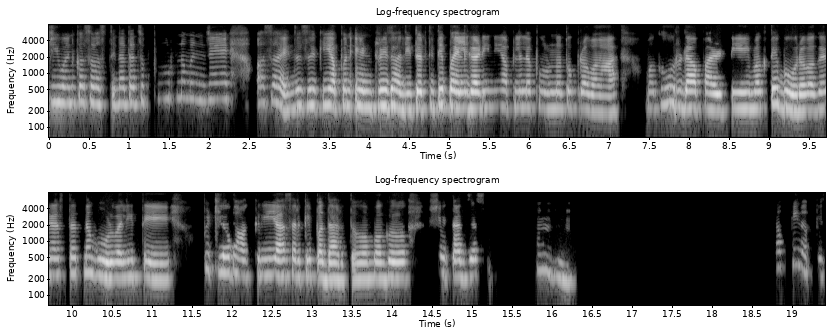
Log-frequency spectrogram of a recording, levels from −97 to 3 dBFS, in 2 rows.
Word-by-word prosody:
जीवन 285 Hz, -1 st, -2 dB
कसं 285 Hz, -1 st, -3 dB
असते 265 Hz, 0 st, -8 dB
ना, 270 Hz, -, -5 dB
त्याचं 280 Hz, +1 st, -5 dB
पूर्ण 335 Hz, +1 st, -18 dB
म्हणजे 330 Hz, 0 st, -12 dB, 0.4 s
असं 285 Hz, +1 st, -9 dB
आहे, 210 Hz, -7 st, 0 dB
जसं 250 Hz, +1 st, -1 dB
की 255 Hz, 0 st, +2 dB
आपण 245 Hz, 0 st, +1 dB
एंट्री 240 Hz, 0 st, +4 dB
झाली, 220 Hz, -4 st, +3 dB
तर 230 Hz, -1 st, +7 dB
तिथे 235 Hz, +2 st, +2 dB
बैलगाडीने 230 Hz, +1 st, +4 dB
आपल्याला 230 Hz, 0 st, -4 dB
पूर्ण 225 Hz, -1 st, -4 dB
तो 230 Hz, -1 st, -6 dB
प्रवास. 195 Hz, -4 st, -2 dB, 0.4 s
मग 225 Hz, +1 st, -12 dB
हुरडा 240 Hz, -4 st, +3 dB
पार्टी, 220 Hz, +1 st, +2 dB
मग 225 Hz, 0 st, 0 dB
ते 270 Hz, -, +5 dB
बोरं 205 Hz, -2 st, +6 dB
वगैरे 225 Hz, +3 st, -1 dB
असतात 245 Hz, +1 st, -6 dB
ना 260 Hz, -, -1 dB
गोडवाली 210 Hz, -1 st, +3 dB
ते, 205 Hz, -2 st, +1 dB, 0.6 s
पिठलं-भाकरी 250 Hz, -5 st, -4 dB
यासारखे 225 Hz, -1 st, 0 dB
पदार्थ. 200 Hz, -2 st, +1 dB, 0.3 s
मग 205 Hz, +1 st, 0 dB
अ, -, -, +1 dB, 0.4 s
शेतात 235 Hz, -3 st, -3 dB
जसं 230 Hz, 0 st, -6 dB, 0.6 s
हं, 290 Hz, -, -11 dB
हं. 190 Hz, -3 st, -8 dB, 2.6 s
नक्की. 330 Hz, +4 st, -19 dB
नक्कीच. 250 Hz, -3 st, -17 dB
235 Hz, 135 wpm, -22 LUFS, 220-265 Hz, 2.6 s, तर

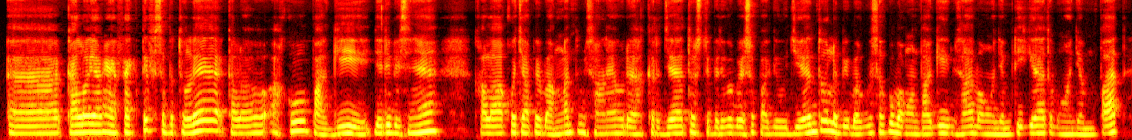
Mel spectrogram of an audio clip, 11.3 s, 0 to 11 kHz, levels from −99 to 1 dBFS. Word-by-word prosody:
Eee, 170 Hz, 0 st, 0 dB
kalau 185 Hz, +2 st, +5 dB
yang 195 Hz, 0 st, +6 dB
efektif 185 Hz, +7 st, 0 dB
sebetulnya 200 Hz, +5 st, +2 dB
kalau 170 Hz, +2 st, -2 dB
aku 220 Hz, +4 st, +1 dB
pagi. 155 Hz, +1 st, +1 dB
Jadi 175 Hz, +1 st, +2 dB
biasanya 180 Hz, +4 st, +3 dB, 0.4 s
kalau 170 Hz, -1 st, -1 dB
aku 170 Hz, +1 st, -2 dB
capek 175 Hz, -1 st, -1 dB
banget 155 Hz, +4 st, -1 dB
misalnya 165 Hz, -4 st, -4 dB
udah 165 Hz, -2 st, -2 dB
kerja 160 Hz, -1 st, -1 dB
terus 180 Hz, -2 st, 0 dB
tiba-tiba 160 Hz, +2 st, -5 dB
besok 165 Hz, +3 st, -1 dB
pagi 155 Hz, -1 st, -6 dB
ujian 160 Hz, +5 st, +2 dB
tuh 230 Hz, +1 st, +2 dB
lebih 175 Hz, -4 st, +1 dB
bagus 175 Hz, +5 st, -4 dB
aku 190 Hz, +1 st, +1 dB
bangun 160 Hz, -3 st, -1 dB
pagi 165 Hz, +3 st, -2 dB
misalnya 160 Hz, +2 st, -4 dB
bangun 150 Hz, -1 st, -3 dB
jam 145 Hz, 0 st, 0 dB
3.00 165 Hz, +2 st, 0 dB
atau 175 Hz, -, -9 dB
bangun 150 Hz, -1 st, -3 dB
jam 140 Hz, -, -1 dB
4.00 175 Hz, +6 st, +1 dB
170 Hz, 190 wpm, -21 LUFS, 160-185 Hz, 0.4 s, yang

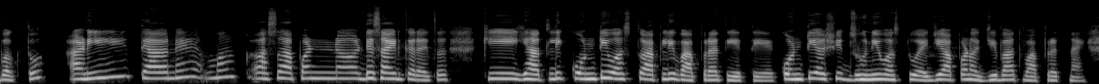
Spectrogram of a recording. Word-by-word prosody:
बघतो 220 Hz, +8 st, -4 dB, 0.3 s
आणि 305 Hz, +8 st, +2 dB, 0.2 s
त्याने 280 Hz, +1 st, +2 dB, 0.2 s
मग 330 Hz, +3 st, -6 dB
असं 270 Hz, +2 st, -2 dB
आपण 275 Hz, 0 st, -1 dB
अ, 275 Hz, 0 st, -2 dB
डिसाईड 270 Hz, -2 st, +4 dB
करायचं, 220 Hz, -2 st, -3 dB, 0.4 s
की 260 Hz, -1 st, +2 dB
ह्यातली 245 Hz, +2 st, +3 dB
कोणती 265 Hz, +2 st, +4 dB
वस्तू 255 Hz, -1 st, 0 dB
आपली 240 Hz, +2 st, +2 dB
वापरात 205 Hz, -1 st, -1 dB
येते, 180 Hz, -1 st, -3 dB
कोणती 245 Hz, +2 st, +3 dB
अशी 255 Hz, 0 st, 0 dB
जुनी 225 Hz, +2 st, +4 dB
वस्तू 225 Hz, -1 st, 0 dB
आहे, 195 Hz, -3 st, 0 dB
जी 230 Hz, -, +2 dB
आपण 225 Hz, +2 st, -2 dB
अजिबात 215 Hz, +2 st, -2 dB
वापरत 190 Hz, 0 st, -4 dB
नाही 170 Hz, -1 st, -8 dB
245 Hz, 140 wpm, -23 LUFS, 215-275 Hz, 0.4 s, डिसाईड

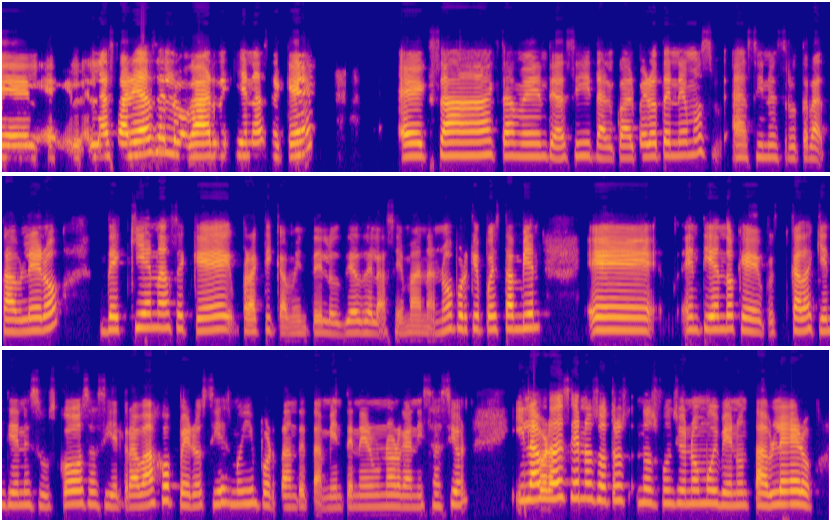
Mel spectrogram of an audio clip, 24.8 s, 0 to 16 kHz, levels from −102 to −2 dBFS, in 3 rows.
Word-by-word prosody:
el 235 Hz, -, +1 dB
el 245 Hz, -, -4 dB
las 250 Hz, +1 st, +4 dB
tareas 275 Hz, +4 st, +8 dB
del 310 Hz, -2 st, +1 dB
hogar, 255 Hz, 0 st, +7 dB
de 255 Hz, 0 st, -4 dB
quién 265 Hz, -2 st, -1 dB
hace 250 Hz, -4 st, -7 dB
qué. 255 Hz, +2 st, +7 dB, 1.0 s
Exactamente, 260 Hz, 0 st, +2 dB
así 255 Hz, +4 st, -5 dB
tal 220 Hz, -3 st, -3 dB
cual. 225 Hz, 0 st, -4 dB
Pero 250 Hz, +1 st, 0 dB
tenemos 275 Hz, +4 st, -4 dB, 0.2 s
así 240 Hz, -1 st, -6 dB
nuestro 230 Hz, -2 st, -12 dB
tra 215 Hz, -, -4 dB
tablero 245 Hz, +5 st, +1 dB, 0.4 s
de 260 Hz, +2 st, -1 dB
quién 300 Hz, 0 st, -1 dB
hace 290 Hz, -1 st, -1 dB
qué, 260 Hz, +2 st, +4 dB
prácticamente 110 Hz, -, -6 dB
los 195 Hz, -2 st, -11 dB
días 215 Hz, 0 st, -4 dB
de 210 Hz, -1 st, -6 dB
la -, -, -7 dB
semana, 110 Hz, +1 st, -9 dB
¿no?, 260 Hz, +6 st, -5 dB
porque, 275 Hz, -1 st, -2 dB
pues, 270 Hz, +1 st, -3 dB
también, 280 Hz, +2 st, +1 dB, 0.5 s
eh, 255 Hz, -3 st, +5 dB, 0.3 s
entiendo 265 Hz, +1 st, -1 dB
que, 245 Hz, -4 st, 0 dB
pues, 205 Hz, +1 st, -17 dB
cada 245 Hz, +1 st, +1 dB
quien 240 Hz, 0 st, -7 dB
tiene 245 Hz, 0 st, -5 dB
sus 215 Hz, -1 st, -13 dB
cosas 255 Hz, -1 st, -3 dB
y 220 Hz, -, -7 dB
el 215 Hz, -, -11 dB
trabajo, 235 Hz, +9 st, +1 dB
pero 225 Hz, -1 st, -2 dB
sí 255 Hz, +1 st, -7 dB
es 275 Hz, -, -8 dB
muy 255 Hz, +1 st, -8 dB
importante 230 Hz, -6 st, -6 dB
también 195 Hz, +1 st, -7 dB
tener 210 Hz, +1 st, -5 dB
una 220 Hz, +1 st, -6 dB
organización, 220 Hz, +3 st, -6 dB, 0.5 s
y 345 Hz, -5 st, -4 dB
la 335 Hz, +1 st, +9 dB
verdad 355 Hz, -, +7 dB
es 380 Hz, -, -11 dB
que 365 Hz, -, +1 dB
a 370 Hz, -, +3 dB
nosotros 325 Hz, -2 st, -2 dB
nos 280 Hz, -3 st, -7 dB
funcionó 265 Hz, 0 st, -5 dB
muy 270 Hz, 0 st, -4 dB
bien 235 Hz, -1 st, -2 dB
un 240 Hz, 0 st, -8 dB
tablero, 250 Hz, +1 st, +2 dB
255 Hz, 165 wpm, -23 LUFS, 230-270 Hz, 1.0 s, la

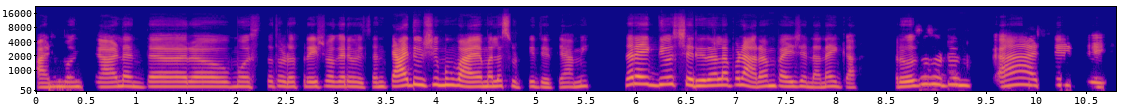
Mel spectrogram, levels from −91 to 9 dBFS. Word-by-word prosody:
आणि 200 Hz, +2 st, -1 dB
मग 220 Hz, 0 st, -2 dB, 0.2 s
त्यानंतर 225 Hz, +1 st, 0 dB
अ, 225 Hz, 0 st, 0 dB
मस्त 225 Hz, +1 st, -5 dB
थोडं 230 Hz, -2 st, -2 dB
फ्रेश 220 Hz, 0 st, -1 dB
वगैरे 230 Hz, -1 st, -1 dB
व्हायचं 210 Hz, -1 st, -5 dB
आणि 220 Hz, -, -1 dB
त्या 245 Hz, +3 st, +7 dB
दिवशी 310 Hz, -1 st, +2 dB
मग 295 Hz, +1 st, +4 dB
व्यायामाला 225 Hz, -3 st, +5 dB
मला 245 Hz, +1 st, 0 dB
सुट्टी 230 Hz, -2 st, -6 dB
देते 200 Hz, -2 st, -7 dB
हं 210 Hz, 0 st, -5 dB
मी. 245 Hz, +2 st, -3 dB, 0.4 s
जरा 345 Hz, +3 st, +6 dB
1 310 Hz, -5 st, +3 dB
दिवस 330 Hz, 0 st, +1 dB
शरीराला 280 Hz, 0 st, +3 dB
पण 305 Hz, -1 st, +1 dB
आराम 245 Hz, -1 st, +3 dB
पाहिजे 230 Hz, 0 st, -1 dB
ना, 200 Hz, -2 st, -4 dB
नाही 230 Hz, +2 st, -2 dB
का? 190 Hz, -2 st, -6 dB, 0.4 s
रोजच 260 Hz, +10 st, +1 dB
उठून 285 Hz, 0 st, +1 dB, 0.3 s
हां, 295 Hz, +1 st, +2 dB
तेच 290 Hz, +2 st, -7 dB, 0.2 s
ते. 210 Hz, -2 st, -1 dB
230 Hz, 190 wpm, -23 LUFS, 220-280 Hz, 0.4 s, त्या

